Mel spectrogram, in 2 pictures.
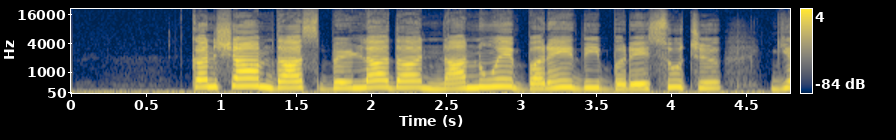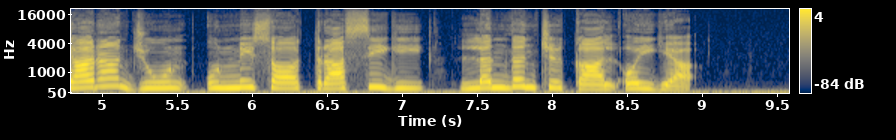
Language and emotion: Dogri, neutral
